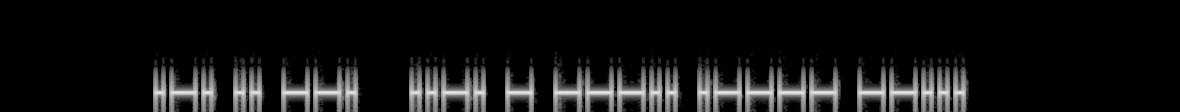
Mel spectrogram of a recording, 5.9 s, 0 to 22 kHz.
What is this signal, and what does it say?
Morse code, heard as a keyed tone, about 30 wpm, 700 Hz. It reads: RIG FT817
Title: Common QSO Phrases Encore 30wpm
